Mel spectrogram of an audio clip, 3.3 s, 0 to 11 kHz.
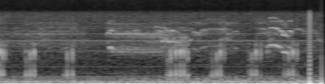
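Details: Atlantic puffins inside their burrow at breakfast, recorded at 04:58 on 28 June 2019 by a live burrow camera. Low, pulsed groaning bursts repeat irregularly, with faint higher chattering from other birds and a steady low rumble behind.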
